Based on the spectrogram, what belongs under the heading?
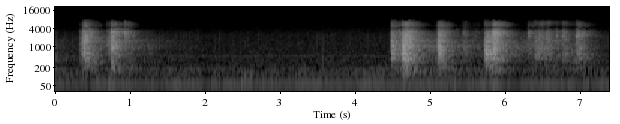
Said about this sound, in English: Shh. They're unchaining the door.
